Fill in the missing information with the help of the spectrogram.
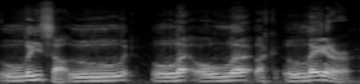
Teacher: especially in north american l often comes from much lower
